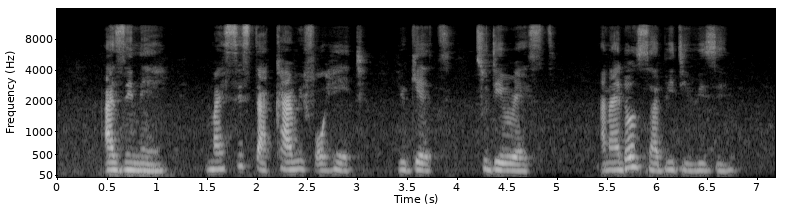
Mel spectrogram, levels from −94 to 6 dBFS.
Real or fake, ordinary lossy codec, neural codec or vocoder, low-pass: real; none; none; 10.8 kHz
